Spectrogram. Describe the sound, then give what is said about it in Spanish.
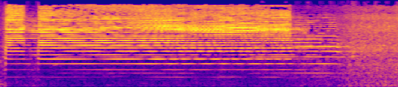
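A loud, steady horn blares for about three seconds over a low engine rumble, then cuts off, leaving rough engine and traffic noise as around thirty farmers' protest tractors push forward, trying to reach the Paseo del Espolón in central Logroño, La Rioja, Spain. “Es el sonido del momento en el que los tractores intentaban acceder al Paseo del Espolón, donde está la sede de la delegación del Gobierno, también del Ejecutivo Autonómico”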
